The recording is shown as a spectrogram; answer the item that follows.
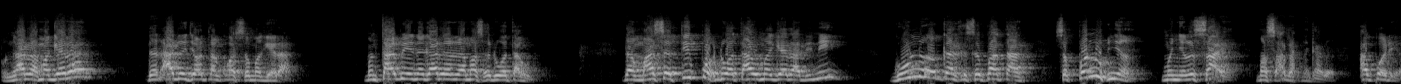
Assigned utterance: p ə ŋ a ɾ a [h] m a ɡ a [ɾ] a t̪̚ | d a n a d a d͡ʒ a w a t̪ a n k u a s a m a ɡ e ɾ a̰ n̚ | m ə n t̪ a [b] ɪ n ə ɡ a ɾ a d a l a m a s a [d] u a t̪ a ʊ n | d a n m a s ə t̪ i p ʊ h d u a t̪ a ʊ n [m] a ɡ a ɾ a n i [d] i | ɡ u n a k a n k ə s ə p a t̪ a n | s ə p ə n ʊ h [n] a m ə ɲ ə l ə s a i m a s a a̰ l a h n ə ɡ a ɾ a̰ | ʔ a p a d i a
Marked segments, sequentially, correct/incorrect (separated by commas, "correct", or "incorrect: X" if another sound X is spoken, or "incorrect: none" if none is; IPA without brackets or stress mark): correct, correct, correct, correct, correct, incorrect: n, incorrect: ɲ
